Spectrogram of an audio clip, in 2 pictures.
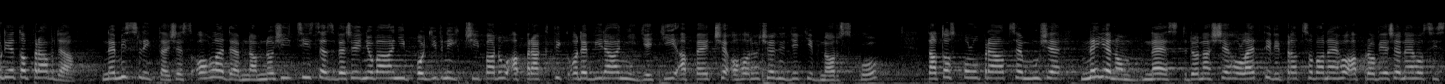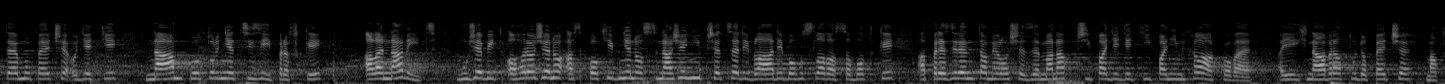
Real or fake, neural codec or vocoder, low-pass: real; none; 7.2 kHz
